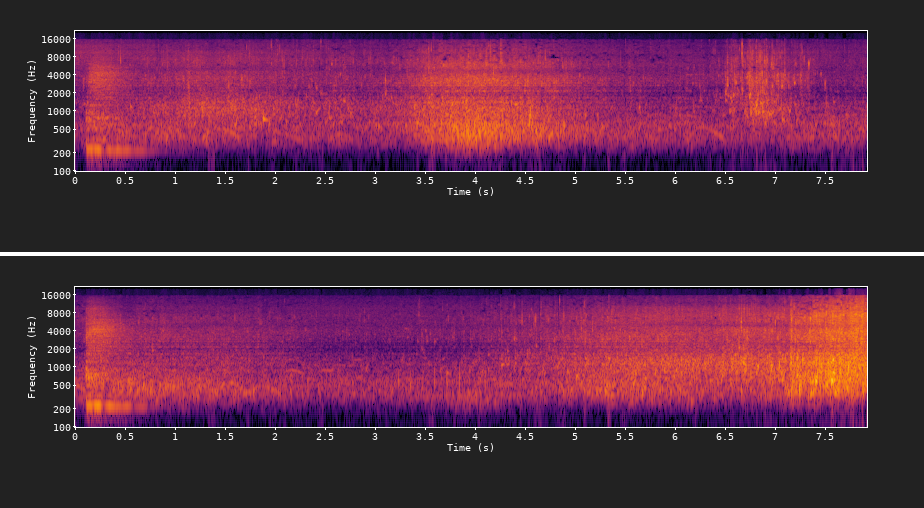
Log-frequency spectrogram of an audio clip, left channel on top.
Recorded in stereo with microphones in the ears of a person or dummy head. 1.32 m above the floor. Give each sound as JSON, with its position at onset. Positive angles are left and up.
{"t": 0.1, "sound": "a snare drum", "side_deg": -55, "distance_m": 3.5}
